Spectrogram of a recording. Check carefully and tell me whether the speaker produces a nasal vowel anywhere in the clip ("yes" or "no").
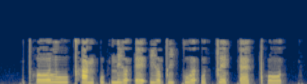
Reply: no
